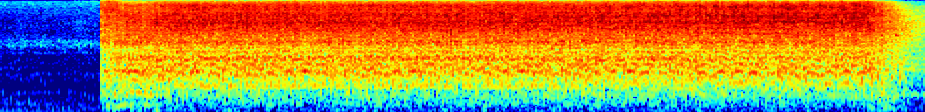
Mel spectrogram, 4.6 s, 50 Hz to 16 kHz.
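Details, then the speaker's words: Restored barn-find R32 Nissan Skyline, low kilometres, first crank after rebuild: strong, even, rapid whirring crank about four seconds without slowing; normal fast cranking from healthy starter and battery. "dude that is it cranks it cranks so fast it's actually no lie these batteries are insane"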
